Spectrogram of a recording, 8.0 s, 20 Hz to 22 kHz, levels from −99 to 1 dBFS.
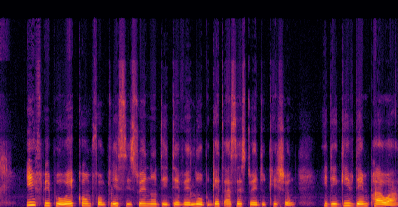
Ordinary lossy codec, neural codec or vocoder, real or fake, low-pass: Opus, 24 kbps; none; real; 19.8 kHz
